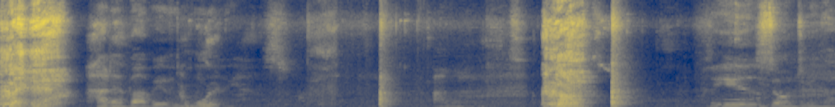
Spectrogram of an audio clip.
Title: Me coughing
